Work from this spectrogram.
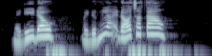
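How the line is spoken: Mother screaming from behind. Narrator (Vietnamese): Mẹ tôi ở phía sau gào lên

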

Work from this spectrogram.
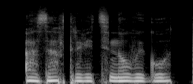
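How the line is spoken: Sighing. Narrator (Russian): вздохнула она

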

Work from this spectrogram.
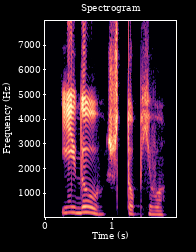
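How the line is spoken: Angry grumbling. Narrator (Russian): сердито заворчала

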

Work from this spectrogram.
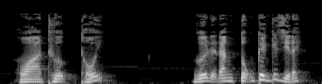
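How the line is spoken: Roar. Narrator (Vietnamese): một tiếng gầm rú

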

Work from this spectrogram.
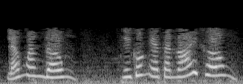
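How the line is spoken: Calling out. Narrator (Vietnamese): Hoàng Dung kêu lên

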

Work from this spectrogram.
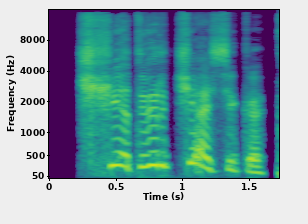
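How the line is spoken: Shrieked. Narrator (Russian): взвизгнул Моисей Моисеевич

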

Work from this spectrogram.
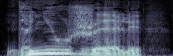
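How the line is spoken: Exclaim. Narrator (Russian): воскликнула миссис Оливер

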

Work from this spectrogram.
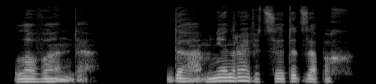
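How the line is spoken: Mutter. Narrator (Russian): пробормотал Рейв

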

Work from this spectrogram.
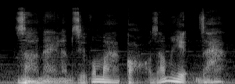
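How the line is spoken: Old man muttering. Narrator (Vietnamese): Ông Tư lẩm bẩm

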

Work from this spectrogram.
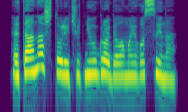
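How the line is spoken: Snort. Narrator (Russian): хмыкнул

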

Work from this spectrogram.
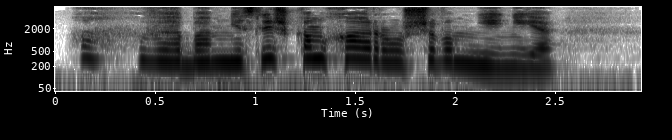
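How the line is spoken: Anxious sigh. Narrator (Russian): вздохнула я, боясь, что у меня ничего не выйдет

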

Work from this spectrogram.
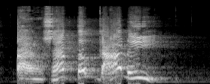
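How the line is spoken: Shrill ghostly voice. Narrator (Vietnamese): Hải Ma giáo chủ giọng the thé như ma hồn

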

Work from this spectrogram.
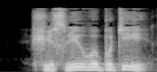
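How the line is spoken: Shouting. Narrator (Russian): крикнул он

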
